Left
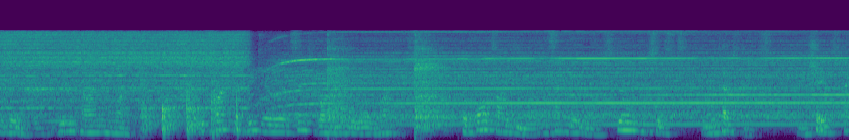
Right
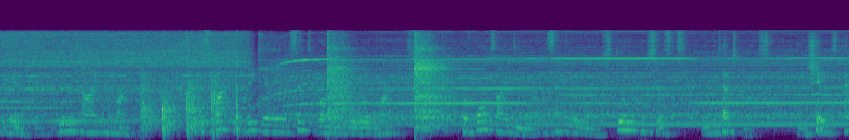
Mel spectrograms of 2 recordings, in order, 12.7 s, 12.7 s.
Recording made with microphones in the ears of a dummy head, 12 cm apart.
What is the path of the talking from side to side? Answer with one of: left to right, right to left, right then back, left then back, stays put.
stays put.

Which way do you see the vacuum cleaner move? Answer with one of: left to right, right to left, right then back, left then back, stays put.
stays put.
